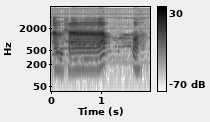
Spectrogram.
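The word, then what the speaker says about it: الحاقة: Ada alif mati sebelumnya fathah bertemu huruf tasydid, maka dibacanya diberatkan al-haqqah, haqqah, sepanjang 6 harokat.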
